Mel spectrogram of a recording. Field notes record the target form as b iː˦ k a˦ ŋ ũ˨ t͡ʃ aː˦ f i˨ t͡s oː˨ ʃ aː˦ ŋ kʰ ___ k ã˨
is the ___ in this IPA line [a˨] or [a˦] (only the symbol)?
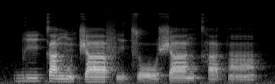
a˨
